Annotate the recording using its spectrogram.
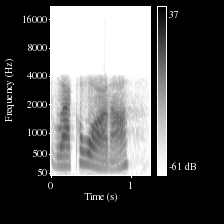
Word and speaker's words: Lackawanna: It's Lackawanna.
